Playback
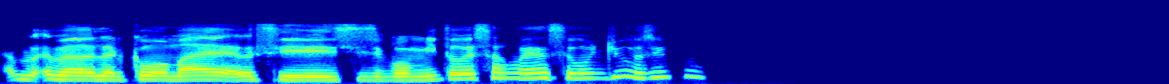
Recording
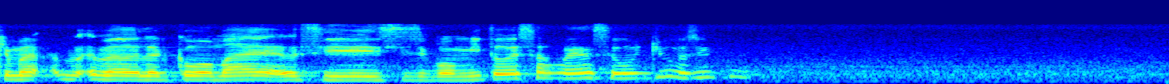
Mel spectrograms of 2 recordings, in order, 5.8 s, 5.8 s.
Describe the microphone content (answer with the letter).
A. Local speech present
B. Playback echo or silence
B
